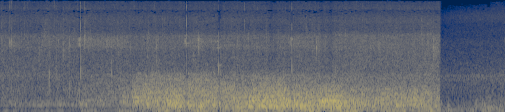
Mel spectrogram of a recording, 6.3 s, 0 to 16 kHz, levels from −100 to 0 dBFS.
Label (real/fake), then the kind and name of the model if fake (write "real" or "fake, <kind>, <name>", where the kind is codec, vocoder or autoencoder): real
